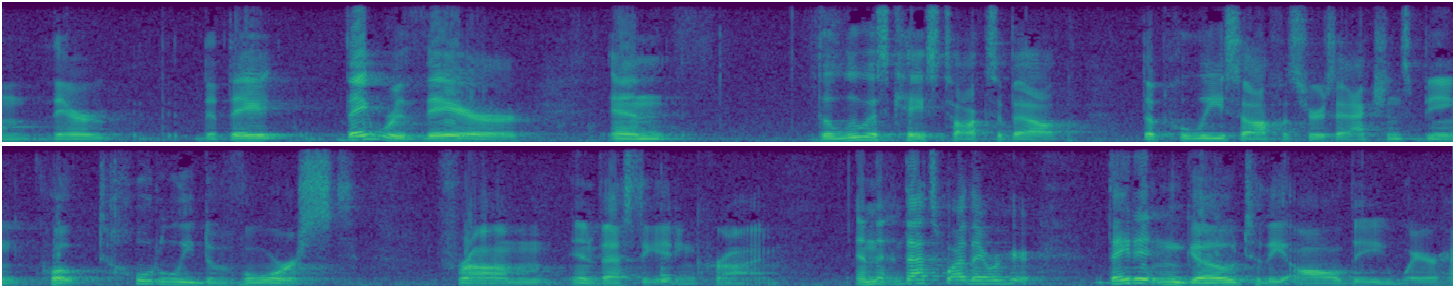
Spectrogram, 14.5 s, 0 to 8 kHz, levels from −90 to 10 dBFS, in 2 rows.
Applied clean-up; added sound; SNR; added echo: none; none; none; none.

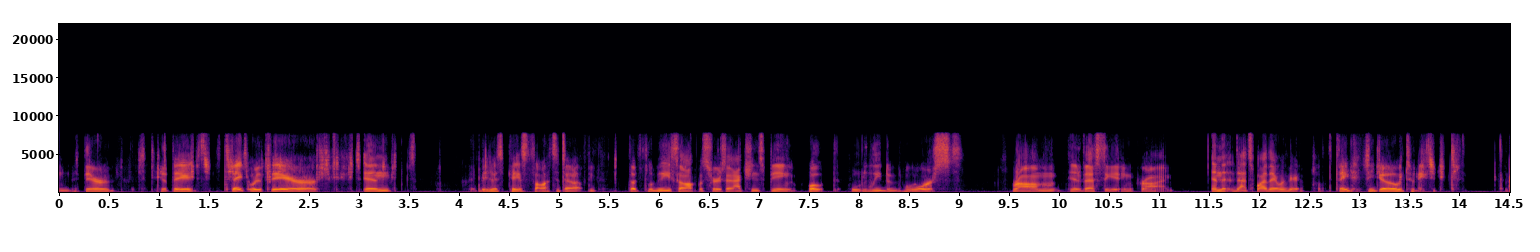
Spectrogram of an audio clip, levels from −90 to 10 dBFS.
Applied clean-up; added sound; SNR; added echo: neural diffusion model UNIVERSE++.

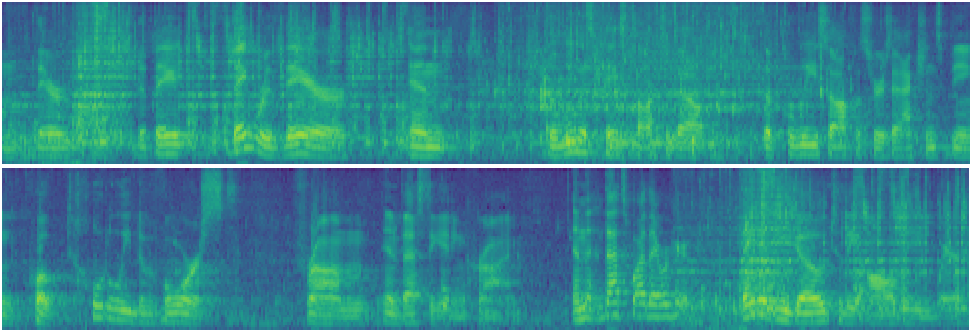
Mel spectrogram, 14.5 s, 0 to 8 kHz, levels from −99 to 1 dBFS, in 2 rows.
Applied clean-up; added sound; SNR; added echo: none; Toilet flush / Gurgling; 5 dB; none.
